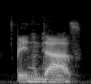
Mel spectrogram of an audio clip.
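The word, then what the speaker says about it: bindas: I think it's pronounced Bindaz.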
